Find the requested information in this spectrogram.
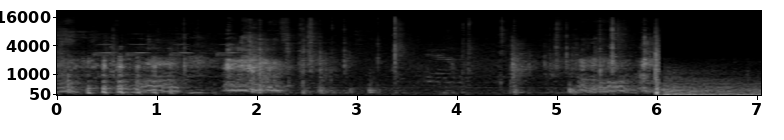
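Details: Five-week-old foster puppies playing indoors in the morning, with short growls and yips scattered among scuffling and thumps of tumbling bodies in a small room, some voices in the background.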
